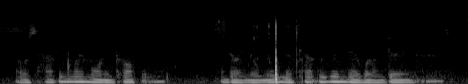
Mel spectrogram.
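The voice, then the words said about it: Flat monotone delivery. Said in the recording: “He's so monotone.”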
